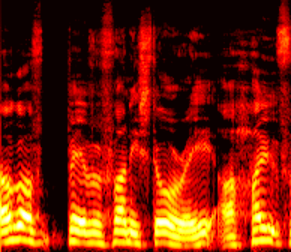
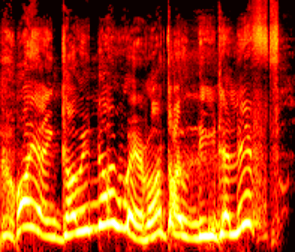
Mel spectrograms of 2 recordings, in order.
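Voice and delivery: high, loud, laughing refusal; indignant worker; 12 semitones higher, 5 dB louder than usual. Retold or imitated. Host voicing the worker refusing a lift, high and loud. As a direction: refuse the lift in a shrill huff. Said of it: "He'd be like".

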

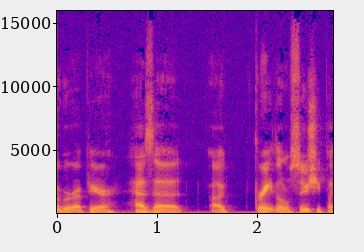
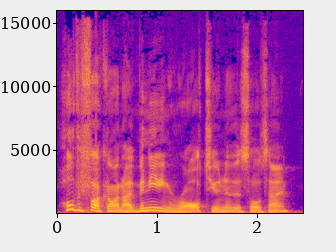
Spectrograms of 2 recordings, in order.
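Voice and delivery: higher, louder disbelief; mock shock; 5 semitones higher, 5 dB louder than usual. Dad learning spicy tuna is raw, loud higher mock shock. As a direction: blurt it like a sudden realization. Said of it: "I was like".

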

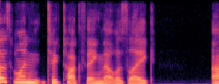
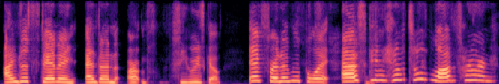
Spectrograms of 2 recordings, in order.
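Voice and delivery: rom-com quote voice; 7 semitones higher than usual. Retold or imitated. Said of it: "sometimes I'll be like".

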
